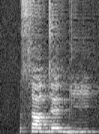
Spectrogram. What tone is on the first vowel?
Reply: high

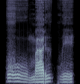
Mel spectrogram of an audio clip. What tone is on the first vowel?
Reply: falling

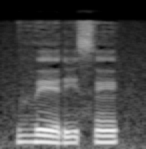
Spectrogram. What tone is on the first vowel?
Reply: falling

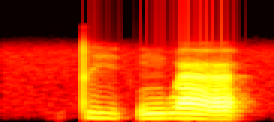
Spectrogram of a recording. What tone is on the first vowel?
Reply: low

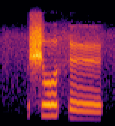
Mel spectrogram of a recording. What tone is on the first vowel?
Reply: high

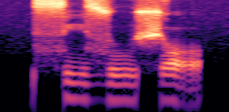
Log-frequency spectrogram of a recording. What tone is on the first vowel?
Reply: low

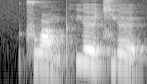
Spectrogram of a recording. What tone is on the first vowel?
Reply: low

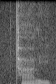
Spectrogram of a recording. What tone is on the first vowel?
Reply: low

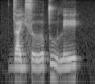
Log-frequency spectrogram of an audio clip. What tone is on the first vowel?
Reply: low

